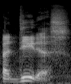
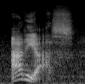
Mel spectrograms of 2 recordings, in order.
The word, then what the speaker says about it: Adidas: Next thing we sold was a pair of, most people would call it Adidas, but actually if you look at how it's supposed to be pronounced and how the rest of the world pronounces it, it's actually Adios. And that is how the person it's named after pronounces his name too.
